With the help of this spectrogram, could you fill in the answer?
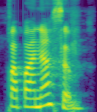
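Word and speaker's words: Papanasam: पापनसम, पापानासम, ठीक है, ऐसी इसकी प्रोनाउंसिएशन होगी, पापानासम।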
